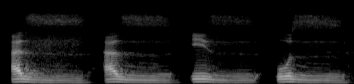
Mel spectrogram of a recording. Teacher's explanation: Jadi shafir itu desisan yang khas, runcing dirasakan, dia runcing nggak menyebar. Kalau menyebar namanya tafasyi ya.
